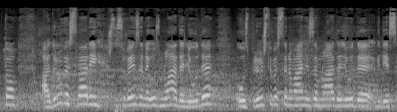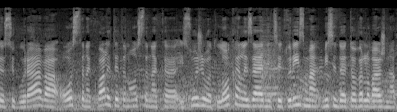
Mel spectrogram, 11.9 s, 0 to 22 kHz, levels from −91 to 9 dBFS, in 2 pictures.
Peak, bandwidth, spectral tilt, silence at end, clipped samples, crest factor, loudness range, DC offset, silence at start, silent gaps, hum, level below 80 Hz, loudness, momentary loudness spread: -2 dBFS; 16.5 kHz; -4 dB/octave; 0 s; under 0.1%; 14 dB; 2 LU; under 0.1%; 0 s; none; none; -48 dBFS; -18 LUFS; 6 LU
